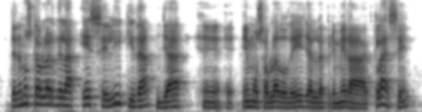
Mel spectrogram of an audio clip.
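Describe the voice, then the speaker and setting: A man's voice: a little high, darkish tone. A man from teaching historical grammar in an informal online lecture, explaining patiently, repeating key points and checking in with his listeners.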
